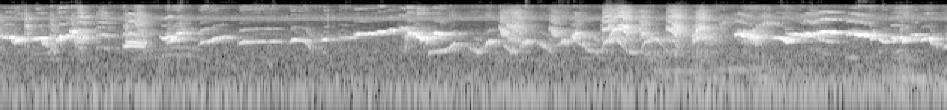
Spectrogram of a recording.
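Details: Oriental magpie-robin song used as a lure to provoke other birds into singing: varied whistled phrases with slurred rising and falling notes and quick chirps, some harsh buzzy bursts, over a faint low background hum.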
